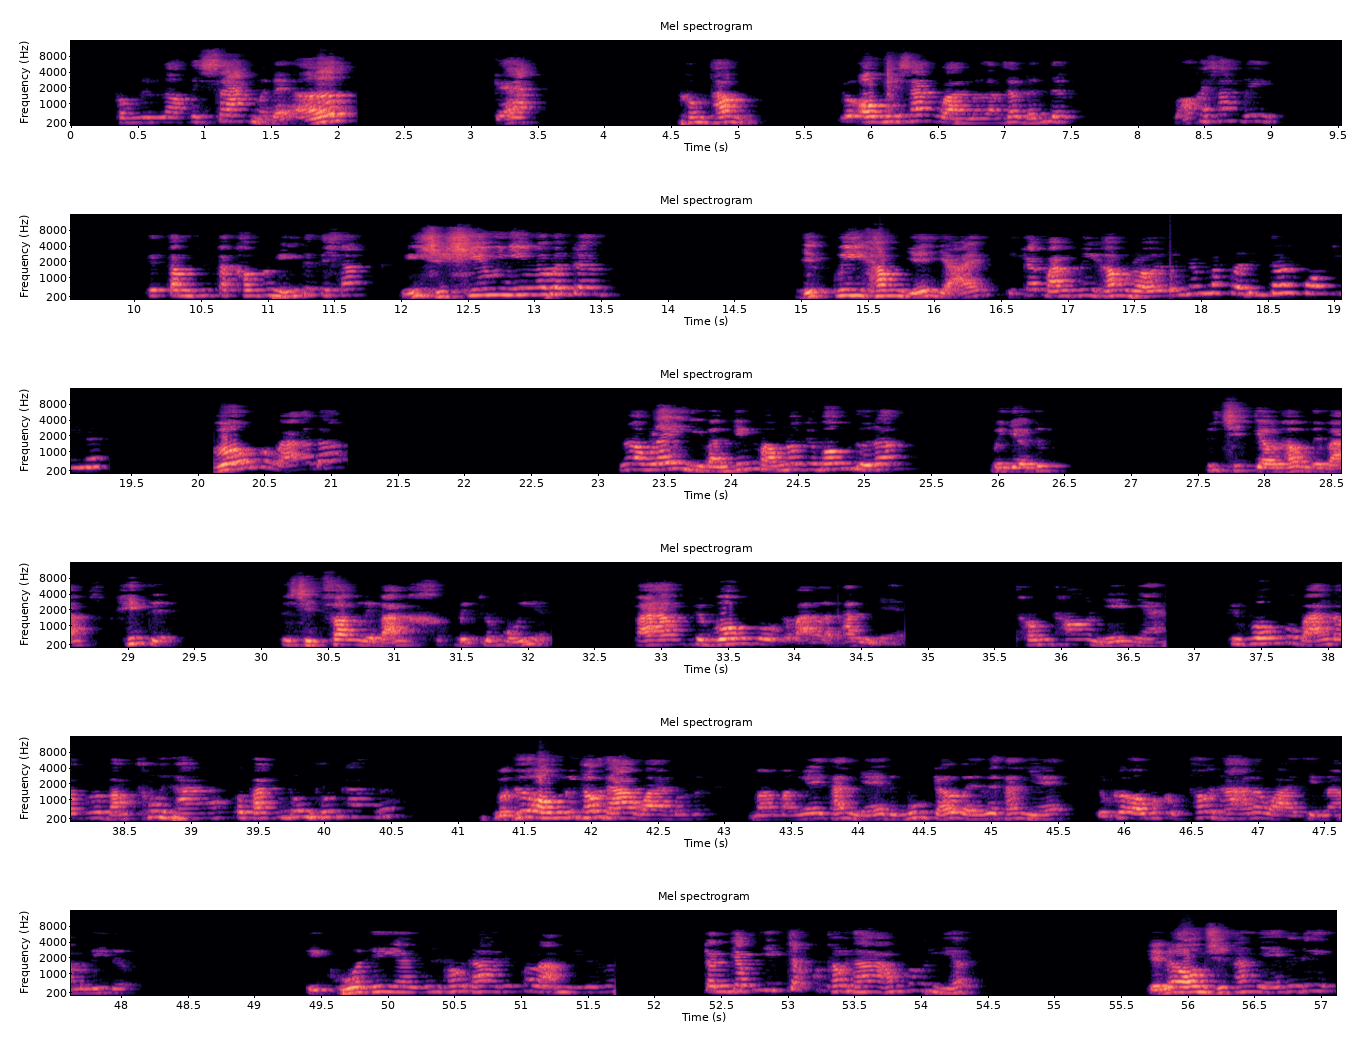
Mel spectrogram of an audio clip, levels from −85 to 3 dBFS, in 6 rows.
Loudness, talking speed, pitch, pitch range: -24 LUFS, 200 wpm, 235 Hz, 210-270 Hz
